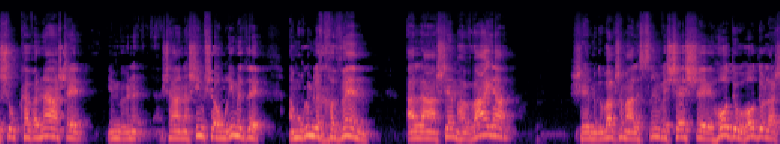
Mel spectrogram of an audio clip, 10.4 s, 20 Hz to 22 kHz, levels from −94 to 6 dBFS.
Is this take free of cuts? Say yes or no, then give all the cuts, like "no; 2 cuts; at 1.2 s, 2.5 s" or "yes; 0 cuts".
yes; 0 cuts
